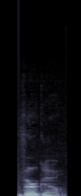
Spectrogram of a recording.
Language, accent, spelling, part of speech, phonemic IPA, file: English, US, Virgo, proper noun / noun, /ˈvɝ.ɡoʊ/, En-us-Virgo.ogg
- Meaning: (proper noun) A constellation in the zodiac, traditionally figured in the shape of a maiden holding an ear of wheat (represented by the bright binary star Spica)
